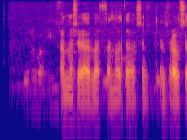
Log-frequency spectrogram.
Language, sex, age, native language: Icelandic, male, 18-19, Icelandic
